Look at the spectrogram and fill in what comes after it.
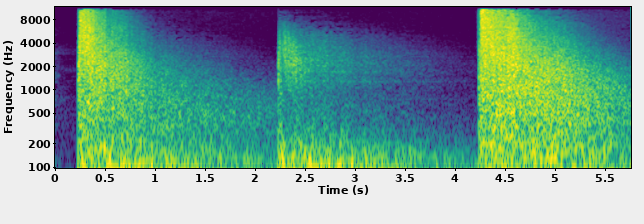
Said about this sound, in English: cinematic hits, explosions,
